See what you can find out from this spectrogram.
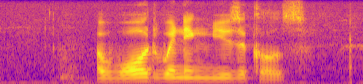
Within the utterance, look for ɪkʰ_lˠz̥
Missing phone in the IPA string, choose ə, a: ə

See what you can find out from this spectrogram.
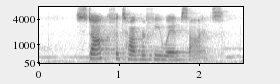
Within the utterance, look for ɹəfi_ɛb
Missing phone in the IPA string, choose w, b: w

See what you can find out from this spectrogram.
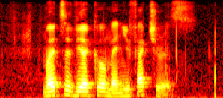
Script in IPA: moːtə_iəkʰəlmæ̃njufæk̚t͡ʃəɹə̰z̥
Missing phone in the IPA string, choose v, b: v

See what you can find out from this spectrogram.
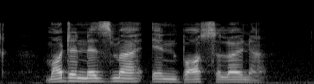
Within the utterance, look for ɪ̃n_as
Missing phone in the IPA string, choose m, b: b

